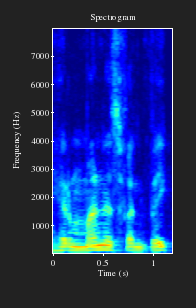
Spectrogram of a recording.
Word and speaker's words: Hermanus van Wyk: Captain Hermanus van Wyk Memorial Hall. Is it how we have to pronounce it?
